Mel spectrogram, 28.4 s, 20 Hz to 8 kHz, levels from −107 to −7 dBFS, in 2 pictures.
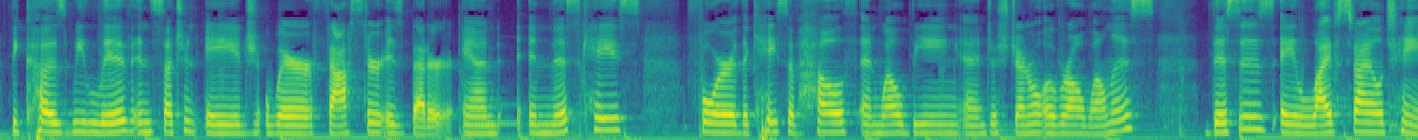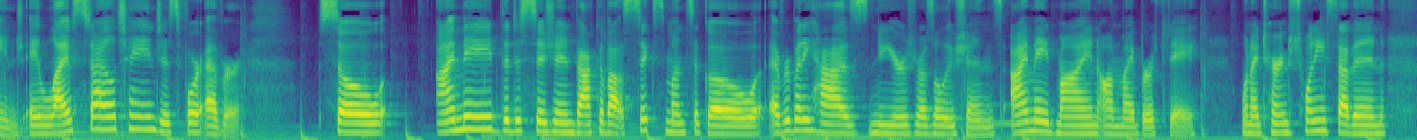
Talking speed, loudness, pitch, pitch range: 135 wpm, -18 LUFS, 195 Hz, 180-210 Hz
